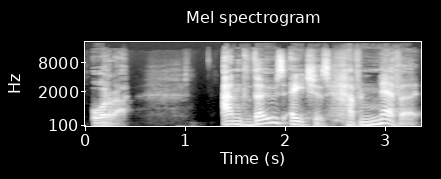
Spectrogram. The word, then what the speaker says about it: hora: their word for it, even though there is an H in there. It's hora.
